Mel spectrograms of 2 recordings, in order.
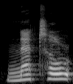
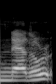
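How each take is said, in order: First: "nettle" with a clear, crisp t; British-style pronunciation. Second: "nettle" with an American tapped t; American-style "nettle", the t softened to a d; American accent. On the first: Teacher models English for French learners, British "nettle" with sounded t. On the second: Teacher models the word for French learners, American accent. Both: Shown as a demonstration. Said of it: "avec l'accent américain".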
